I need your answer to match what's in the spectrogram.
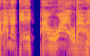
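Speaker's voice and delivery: high mock voice for a closeted guy; silly put-on voice. Mocking a closeted homophobe to her cohost in a high silly voice. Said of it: "I keep on doing that voice".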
